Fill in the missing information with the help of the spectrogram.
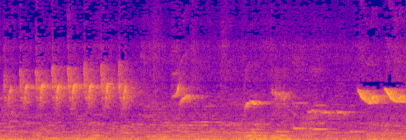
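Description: Small caged songbird singing: a rapid trill of high notes for about a second, then a string of short, downward-sliding chirps, the loudest near the end.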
